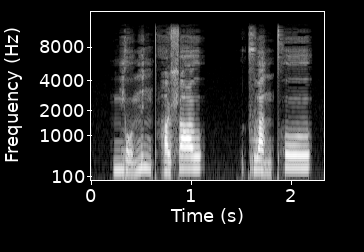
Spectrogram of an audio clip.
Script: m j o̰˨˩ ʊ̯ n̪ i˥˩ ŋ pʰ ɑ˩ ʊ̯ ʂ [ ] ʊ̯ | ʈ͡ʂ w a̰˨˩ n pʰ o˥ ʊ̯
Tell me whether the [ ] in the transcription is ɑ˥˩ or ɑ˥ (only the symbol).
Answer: ɑ˥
